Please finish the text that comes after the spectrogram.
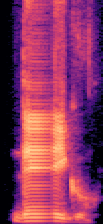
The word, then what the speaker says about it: Daegu: So you travel to, you pronounce it Daegu? Daegu.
